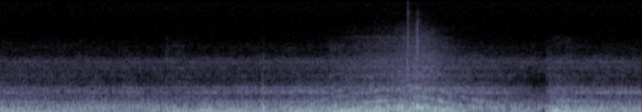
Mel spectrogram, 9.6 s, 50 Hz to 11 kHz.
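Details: 2005 BMW 530i with a low, uneven idle that surges and sags, recorded before the idle control valve was replaced; the faulty idle control valve is blamed.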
